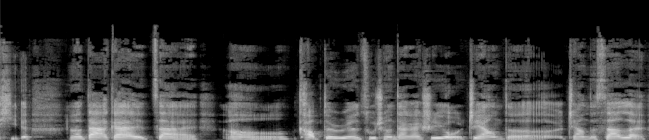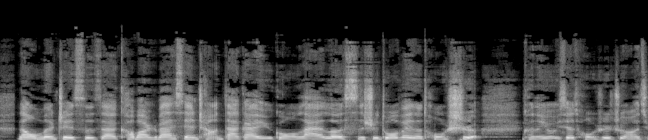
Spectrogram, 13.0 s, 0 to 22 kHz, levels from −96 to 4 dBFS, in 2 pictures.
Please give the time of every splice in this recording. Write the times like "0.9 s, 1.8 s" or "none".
2.9 s, 6.6 s, 11.7 s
